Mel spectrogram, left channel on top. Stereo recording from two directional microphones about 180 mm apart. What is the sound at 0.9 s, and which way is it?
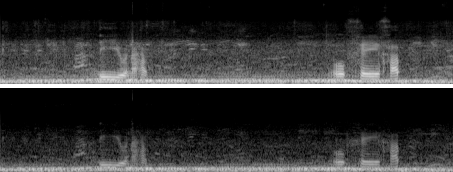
Speech, 30° left (ahead or behind).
